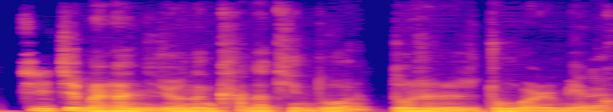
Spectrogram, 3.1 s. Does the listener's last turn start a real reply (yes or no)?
yes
